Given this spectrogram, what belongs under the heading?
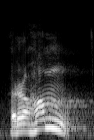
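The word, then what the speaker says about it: अर्हम्: अरहम रहम बीजाक्षर का ध्यान अ साइलेंट है इसमें स्टार्टिंग रहम क्योंकि र है ना ऊपर आधा र बोलेंगे कैसे वो तो पहले बोला जाता है जिस अक्षर के ऊपर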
